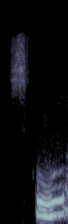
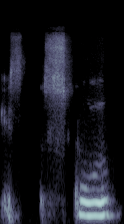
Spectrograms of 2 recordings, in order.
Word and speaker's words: school: Is like is school, is school. So it becomes two syllables, and that word is only one syllable. School. School. School. Because if you say is school, then it's S, one syllable, and then cool is the second. But it should be like school, like speak. School.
